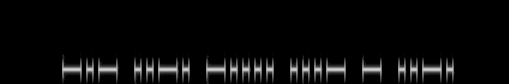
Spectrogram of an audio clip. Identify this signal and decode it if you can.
Morse code, heard as a keyed tone, about 20 wpm, 700 Hz. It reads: KF6VTF
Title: USA Call Signs - 6 Characters - Repeated 3x - 20wpm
